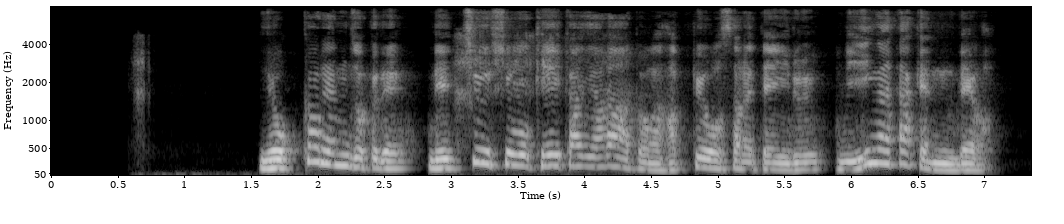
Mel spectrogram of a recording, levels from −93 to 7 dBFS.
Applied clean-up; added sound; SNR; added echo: neural mask model DeepFilterNet 3.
